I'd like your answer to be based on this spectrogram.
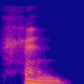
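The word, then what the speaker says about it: chen (חן): And when you read favor in that verse, obtains favor from the Lord, straight away you think of grace, but that would be the word chen. You know, you pronounce it as in loch.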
